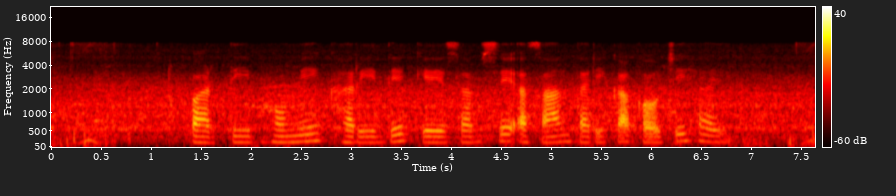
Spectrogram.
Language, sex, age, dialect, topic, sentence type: Magahi, female, 60-100, Central/Standard, agriculture, statement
